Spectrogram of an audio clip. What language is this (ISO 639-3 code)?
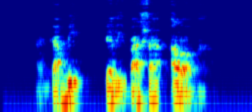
cat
